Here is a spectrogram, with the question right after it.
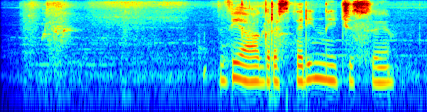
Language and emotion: Russian, neutral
